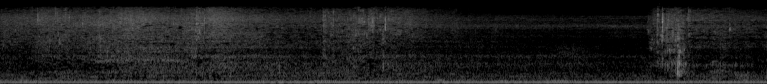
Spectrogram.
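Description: Bitter gourd sizzles steadily in a hot pan under a low electrical hum, with a couple of brief clinks of a utensil stirring.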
